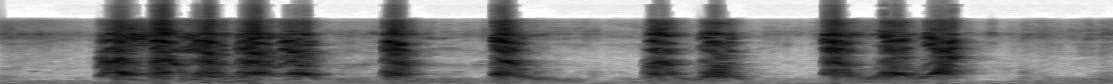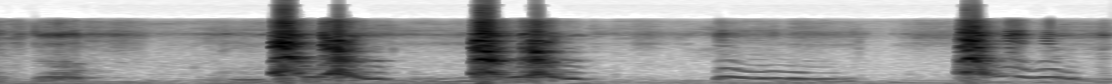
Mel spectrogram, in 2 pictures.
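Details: Four-month-old Shar Pei puppy wanting a chew and making funny noises: rapid clusters of loud, harsh barks and yips, pauses between bursts, and a couple of drawn-out falling whines near the end.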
